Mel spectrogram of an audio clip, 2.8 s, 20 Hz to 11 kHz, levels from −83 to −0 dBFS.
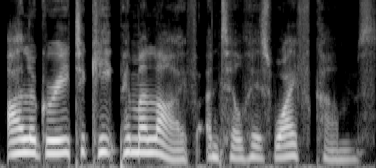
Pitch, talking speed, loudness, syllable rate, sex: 190 Hz, 215 wpm, -16 LUFS, 5.7 syllables/s, female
